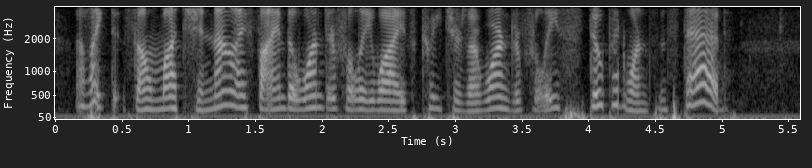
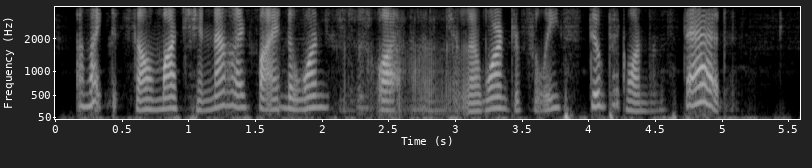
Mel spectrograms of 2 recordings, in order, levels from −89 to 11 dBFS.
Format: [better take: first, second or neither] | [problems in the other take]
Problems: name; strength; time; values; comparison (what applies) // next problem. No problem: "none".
first | noise reduction (neural separator model SepFormer WHAMR!)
